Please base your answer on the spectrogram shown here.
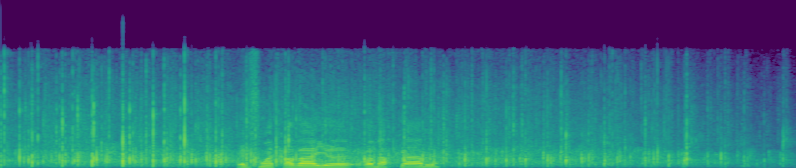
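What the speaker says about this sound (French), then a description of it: "je crois qu'on peut les applaudir, elles sont nombreuses dans cette salle" Audience applause in a packed hall for local associations and their volunteers at a mayor's New Year address, heard under a man's speech that runs across the whole clip, rising to a clear burst of clapping midway and then easing back.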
